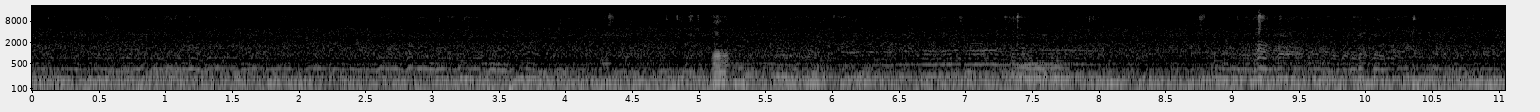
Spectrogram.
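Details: Bees feeding on oregano flowers on a summer day; a gentle, continuous insect drone with brief buzzing fly-bys and wavy hum traces, set against light breeze and scattered soft clicks.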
